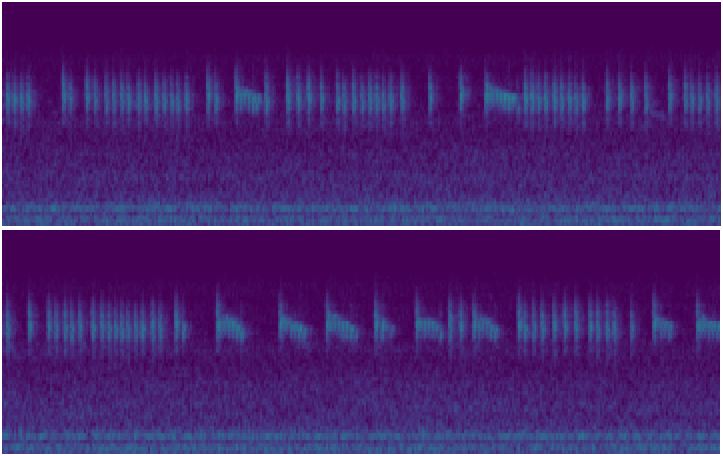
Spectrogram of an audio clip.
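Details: House wrens nesting in a yard in Denver: harsh, rattling chatter of rapid buzzy bursts mixed with short downslurred whistled notes, coming in irregular runs for about ten seconds over a steady low hum.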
